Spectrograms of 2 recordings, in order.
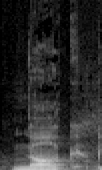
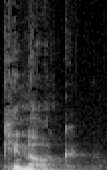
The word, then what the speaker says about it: knock: Number five is knock, K-N-O-C-K. Knock, be careful, the K is silent, so it's not kinnock, it's knock.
